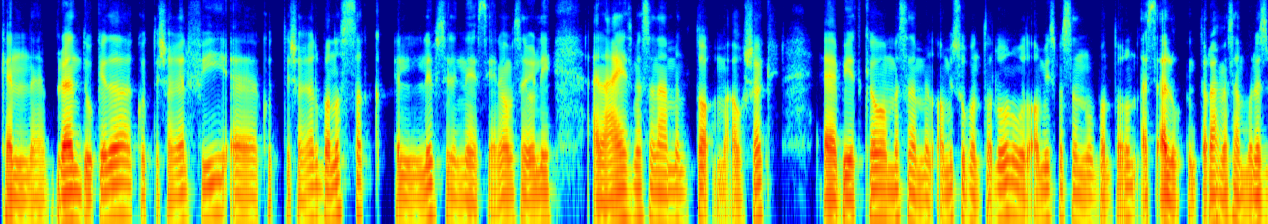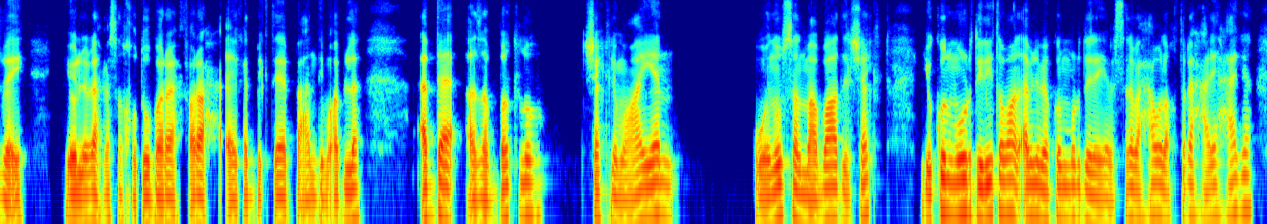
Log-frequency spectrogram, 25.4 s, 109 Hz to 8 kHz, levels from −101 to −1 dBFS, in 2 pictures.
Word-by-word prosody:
كان 90 -2 -1 0.2
brand 100 0 +6
وكده 115 +5 +2
كنت 95 -5 -9
شغاّل 95 +3 -2
فيه 115 +5 -4
آآ 95 -1 -1
كنت - - -12
شغّال 105 +6 -3
بانسّق 120 +3 -3
اللبس 95 +5 -2
للناس. 90 -3 -4
يعني 70 - -2
هو 95 - +2
مثلًا 95 -1 -2
يقول 95 - 0
لي 100 0 -1 0.4
أنا 85 -1 +2
عايز 100 +4 +2
مثلًا 105 -1 -1
أعمل 100 0 -2
طقم - - -2
أو 90 - -3
شكل 115 +4 -3 0.5
أ 90 - +6
بيتكوّن 95 +4 +1
مثلًا 105 -1 -2
من 90 -1 -3
قميص 100 +3 -4
وبنطلون 105 +4 -1
والقميص 105 -1 -1
مثلًا 100 -3 -4
والبنطلون 95 +5 -3
أسأله، 90 -1 +2
أنت - - -5
رايح 95 0 +2
مثلًا 95 0 -1
مناسبة 95 -1 +1
إيه؟ 95 0 +1 0.4
يقول 100 -1 +5
لي 100 - +3
رايح 100 -2 +2
مثلًا 100 -1 -6
خطوبة، 95 -1 +1
رايح 90 -1 +2
فَرَح، - - +3
آآ 85 - +2
كتب 90 +1 -4
كتاب، 95 -1 0
عندي 90 +2 -1
مُقابلة، 105 +4 +1 0.6
أبدأ - - +5
أضبّط 90 +7 0
له 120 0 -1 0.4
شكل 100 -1 -2
معيّن، 110 +7 +2 0.8
ونوصل 105 +3 +3
مع 90 -2 +4
بعض 110 +2 +4
لشكل 120 +7 -3 0.4
يكون 125 +6 +3
مُرضي 125 -2 +5
ليه 120 +2 +5
طبعًا 125 0 +3
قبل 120 0 +4
ما 110 - +4
يكون 110 +2 -1
مُرضي 110 -3 0
ليّا، 95 -1 0
بس 85 +4 -8
أنا 110 - +2
باحاول 115 +3 +1
أقترح 110 +2 -3
عليه 115 +4 -1
حاجة 130 +4 -3
100 Hz, 175 wpm, -24 LUFS, 95-115 Hz, 0.8 s, brand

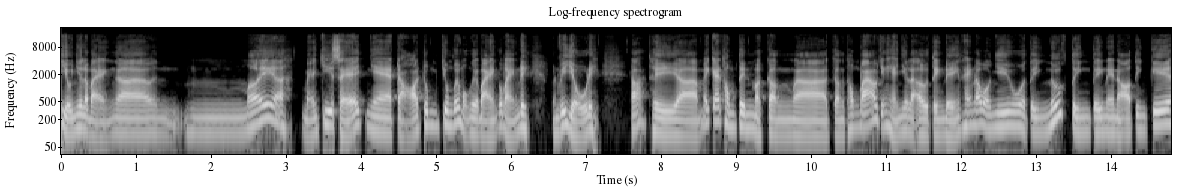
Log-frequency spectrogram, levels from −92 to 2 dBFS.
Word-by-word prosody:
dụ 105 - +3
như 135 +4 0
là - - +4
bạn, 95 +5 -1
ờ, 110 -1 +2 0.5
ừm, 110 0 -9
mới, 180 +11 +3
ơ - - +2 0.2
bạn 105 +4 -5
chia 160 +3 +1
sẻ 155 0 +3
nhà 115 -5 +2
trọ - - +2
trung 150 -1 -2
chung 160 -3 +2
với 175 +3 +2
một - - -2
người 105 -1 +1
bạn 95 +1 +1
của 150 - 0
bạn 95 0 0
đi, 140 -1 +3 0.3
mình 105 - -6
ví 150 - +3
dụ 95 -7 +2
đi, 130 - +1 0.4
đó, 130 - +1
thì, 105 -4 +1
à, 95 -1 +3
mấy 175 - -3
cái 185 +1 +3
thông 160 -7 -2
tin 135 -1 +2
mà 105 - +1
cần, 100 -1 -1
à, 95 -1 +2
cần 100 0 -2
thông 130 +4 -5
báo 145 +9 +4
chẳng 150 -5 -5
hạn 100 -7 -4
như 120 +1 -3
là, 120 - +1
ừ, 100 0 +2
tiền 100 0 -1
điện 95 +3 -1
tháng 145 +3 -2
đó 155 - +2
bao 145 -5 +1
nhiêu, 145 +2 0
ờ, 130 - 0
tiền 115 +2 -4
nước, 200 +9 +3
tiền 115 -1 -3
tiền 115 +1 -1
này 115 0 -1
nọ, 110 - +1
tiền 125 -1 -6
kia, 160 +5 +3
115 Hz, 240 wpm, -21 LUFS, 105-145 Hz, 0.5 s, là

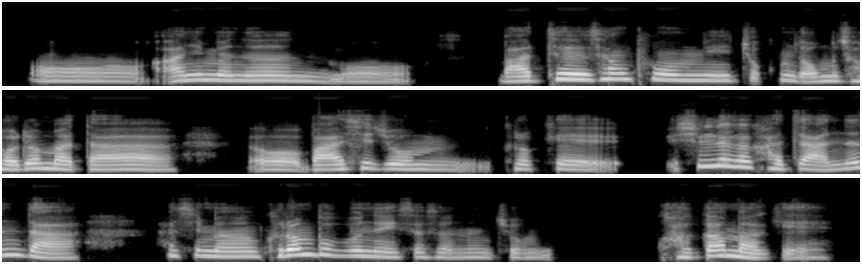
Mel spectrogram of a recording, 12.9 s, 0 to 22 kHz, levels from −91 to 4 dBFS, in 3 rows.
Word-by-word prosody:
어 185 -2 -4
아니면은 205 -3 0
뭐 80 -1 -6 0.4
'마트 190 +7 +5
상품이 225 -5 0
쪼끔 210 +2 -7
너무 170 +3 0
저렴하다.', 175 -3 +2 0.4
어 170 -1 +1
'맛이 180 +5 +2
좀 180 -3 -2 0.2
그렇게 180 - -3 0.3
신뢰가 290 -2 +2
가지 190 -5 -1
않는다.' 175 -1 +1 0.4
하시면 210 -3 -2
그런 250 +6 +5
부분에 225 -6 -1
있어서는 175 -1 -8
좀 85 -1 -10 0.5
과감하게, 175 -5 0
185 Hz, 240 characters per minute, -22 LUFS, 170-220 Hz, 0.5 s, 마트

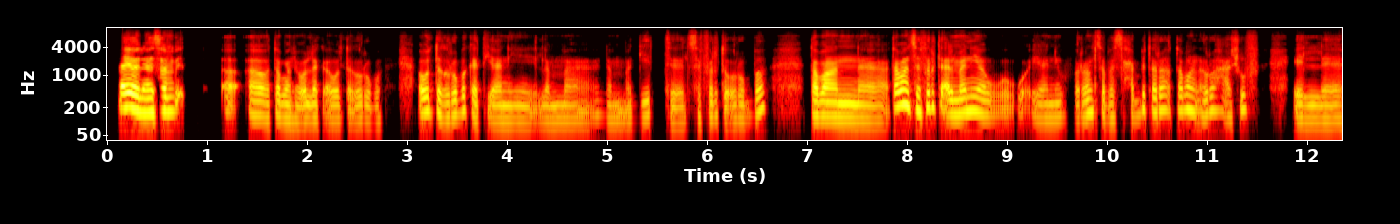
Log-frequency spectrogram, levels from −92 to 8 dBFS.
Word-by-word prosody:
أيوه، 200 -1 +14
أنا 160 -2 +6
هاس 160 +2 +2 0.6
آه، 290 - -1
آه، 135 -2 +2
طبعًا، 125 -1 -2
هاقول 115 +2 -2
لك 125 - -3
أول 115 0 -3
تجربة. 115 -1 -8 0.4
أول 160 - +5
تجربة 145 +2 -1
كانت 125 - -4
يعني، 115 -1 -5
لمَّا 115 +4 -10
لمَّا 115 -1 -12
جيت 135 +1 -8 0.3
سافِرت 130 0 -8
أوروبا، 120 - -5 0.4
طبعًا 130 -3 +4
آآ، 115 -1 -3
طبعًا 225 +4 +8
سافِرت 210 0 0
ألمانيا 155 +3 +2
و 140 - -8
ويعني 125 0 -9
فرنسا، 145 +7 -4
بس 125 0 -9
حبِّيت 140 +7 -6
أرا 180 +3 -1
طبعًا، 175 -3 -3
أروح 175 +5 -5
أشوف 185 0 -9 0.4
ال 115 0 -5
130 Hz, 165 wpm, -24 LUFS, 115-160 Hz, 0.6 s, أيوه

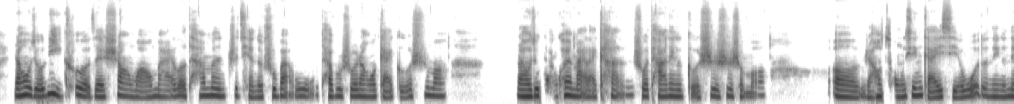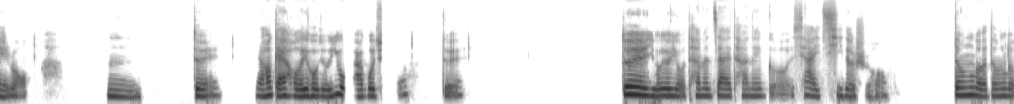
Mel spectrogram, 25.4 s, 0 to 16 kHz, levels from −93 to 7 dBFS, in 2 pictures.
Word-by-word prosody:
然 215 0 +3
后 245 - +6
我 - - +4
就 215 -2 +1
立 260 +1 +2
刻 225 +1 -1
在 195 -1 0
上 210 -1 -3
网 180 -1 -4
买 195 -1 -5
了 200 - 0
它 220 +1 -4
们 220 -2 0
之 220 - -9
前 190 -3 -7
的 180 - -3
出 215 +3 -3
版 220 - -2
物， 210 +2 -5
它 200 - 0
不 210 +1 -3
是 205 - -9
说 205 - -1
让 200 -1 -1
我 195 - -1
改 190 -3 -4
格 175 +1 -7
式 240 +3 -7
嘛？ 215 -2 -2 0.9
然 205 -2 +2
后 200 - +5
就 215 +1 +2
赶 - - -9
快 235 +4 +2
买 200 -2 0
来 - - -4
看， 215 +5 -5
说 205 -4 -2
它 200 0 -2
那 205 +1 -1
个 200 -1 -1
格 185 - -5
式 210 +2 -2
是 215 +2 -3
什 200 0 -4
么。 230 -1 -9 0.8
呃， 190 -5 +2
然 175 -1 -5
后 200 - +1
重 195 -1 -5
新 230 +3 0
改 180 -5 0
写 180 -2 -4
我 205 +8 0
的 225 -3 -4
那 195 -1 -3
个 190 - -3
内 200 -1 0
容， - - -4 1.0
嗯， 195 -3 -3 0.6
对， 215 +2 0 0.4
然 215 -2 -1
后 225 - +6
改 220 -2 +6
好 215 -1 +1
了 205 - +7
以 215 - +8
后 210 -1 +4
就 205 -1 0
又 240 +2 +5
发 200 -1 -1
过 215 +1 +2
去 210 - -9 0.2
了， 245 +3 -11 0.4
对。 245 -2 -6 2.0
对， 250 -3 +11
有 210 0 +4
有 220 - +6
有， 215 -1 +1
它 220 - -4
们 215 0 -2
在 210 0 -1
它 215 0 -8
那 215 0 -5
个 225 +4 -13
下 230 -2 -4
一 205 - -4
期 215 +2 -7
的 215 -1 -2
时 - - -13
候。 220 +4 -12 0.8
登 235 0 +4
了 215 -3 +2
登 210 +1 -2
了。 210 -1 -1
210 Hz, 225 characters per minute, -24 LUFS, 200-220 Hz, 2.0 s, 对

